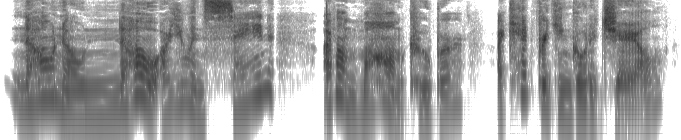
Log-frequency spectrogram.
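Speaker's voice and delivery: panicked Lucy. Acted. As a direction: refuse in a flustered rush. Narrator voices panicked Lucy.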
